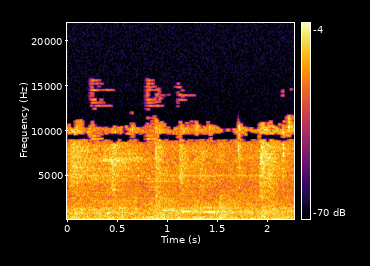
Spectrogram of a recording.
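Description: Subway train running, a steady loud rumble with a few faint short high squeals.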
